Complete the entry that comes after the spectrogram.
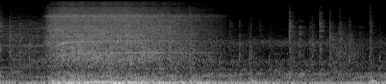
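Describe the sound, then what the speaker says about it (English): A drill whirs loudly in the video game Goddess of Victory: Nikke, a sustained high mechanical spin that swells in and then thins into a rattling, ratcheting grind, with no voices. "The drill continues to spin"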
